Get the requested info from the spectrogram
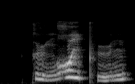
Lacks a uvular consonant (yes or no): no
